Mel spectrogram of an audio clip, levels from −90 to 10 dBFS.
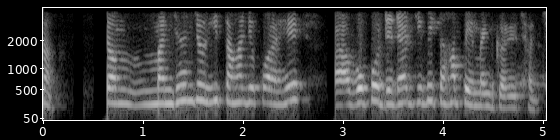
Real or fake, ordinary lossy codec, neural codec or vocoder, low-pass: real; none; none; 3.6 kHz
